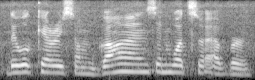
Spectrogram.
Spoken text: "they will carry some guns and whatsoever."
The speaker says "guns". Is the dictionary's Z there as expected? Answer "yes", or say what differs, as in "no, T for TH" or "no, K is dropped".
no, S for Z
